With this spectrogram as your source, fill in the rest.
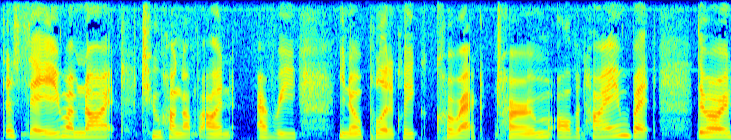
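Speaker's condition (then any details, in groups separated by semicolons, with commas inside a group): Hard of hearing; hard of hearing since age one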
